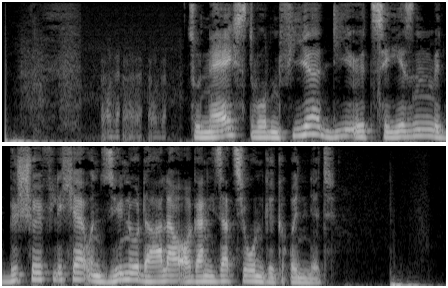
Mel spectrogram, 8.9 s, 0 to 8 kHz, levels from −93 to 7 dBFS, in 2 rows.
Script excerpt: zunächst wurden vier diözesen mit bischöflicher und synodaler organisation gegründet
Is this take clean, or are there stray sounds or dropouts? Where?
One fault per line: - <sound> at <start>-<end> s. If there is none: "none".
- laugh at 1.0-1.6 s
